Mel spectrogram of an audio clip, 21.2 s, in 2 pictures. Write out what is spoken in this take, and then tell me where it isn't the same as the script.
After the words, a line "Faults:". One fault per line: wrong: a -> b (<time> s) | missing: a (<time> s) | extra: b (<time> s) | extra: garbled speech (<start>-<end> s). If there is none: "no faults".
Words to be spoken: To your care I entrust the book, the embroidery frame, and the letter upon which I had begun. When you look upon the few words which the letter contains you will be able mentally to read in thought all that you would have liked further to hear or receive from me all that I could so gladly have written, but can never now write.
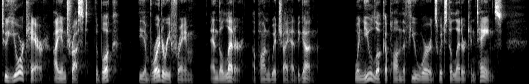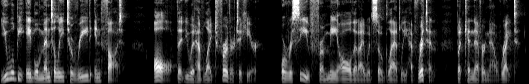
To your care I entrust the book, the embroidery frame, and the letter upon which I had begun. When you look upon the few words which the letter contains you will be able mentally to read in thought all that you would have liked further to hear or receive from me all that I would so gladly have written, but can never now write.
Faults:
wrong: could -> would (17.9 s)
